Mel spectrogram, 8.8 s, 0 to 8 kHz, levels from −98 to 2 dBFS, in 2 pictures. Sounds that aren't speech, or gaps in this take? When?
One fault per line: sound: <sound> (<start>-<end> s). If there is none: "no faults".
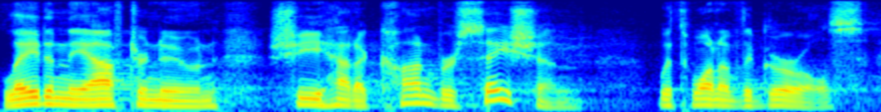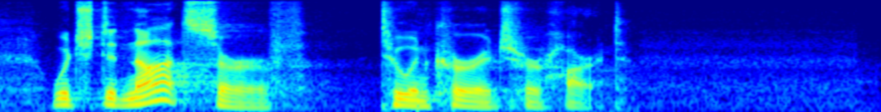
no faults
